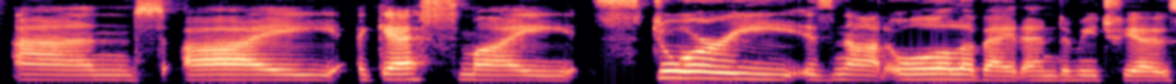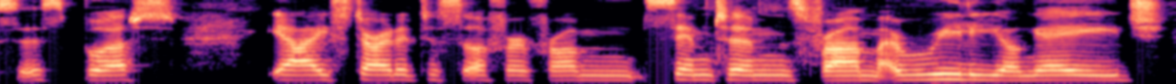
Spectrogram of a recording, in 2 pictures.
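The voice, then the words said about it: Irish accent. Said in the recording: “the accent is a dead giveaway. I am Irish.”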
